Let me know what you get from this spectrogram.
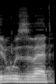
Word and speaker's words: Roosevelt: Roosevelt? Így mondják. – Aha, na, így is mondják, hogy Roosevelt ki, hogy mondja.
